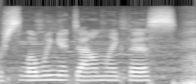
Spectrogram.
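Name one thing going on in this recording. A crowd cheers in a large echoing arena.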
